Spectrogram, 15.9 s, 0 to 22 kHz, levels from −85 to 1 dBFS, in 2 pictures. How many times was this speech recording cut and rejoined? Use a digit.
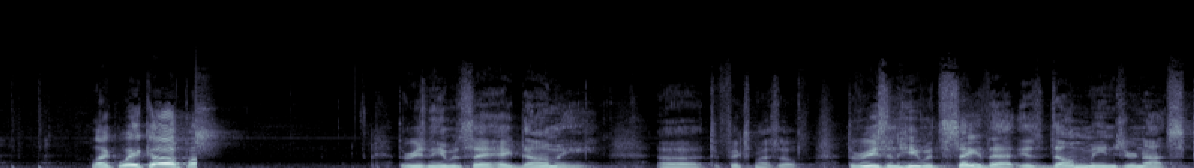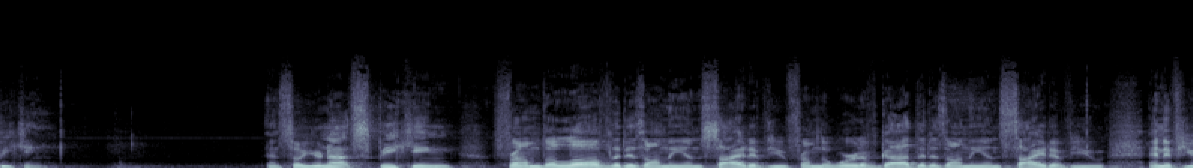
0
